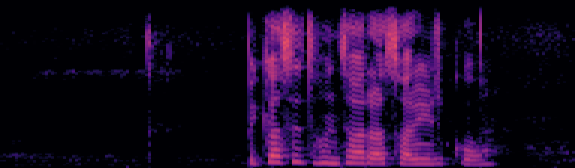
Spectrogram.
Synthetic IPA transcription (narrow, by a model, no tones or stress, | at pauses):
bikʌsit̪ɦunt͡sʰʌɾʌsʌɾirko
